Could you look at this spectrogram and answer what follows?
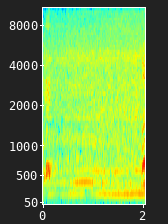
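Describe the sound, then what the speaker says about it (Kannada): A mixer grinder whirs with a steady motorized hum, running continuously close by, with brief louder bursts at the start and end. "ಮಿಕ್ಸಿಯಲ್ಲಿ ಕಡಿತಿದ್ದಾರೆ."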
